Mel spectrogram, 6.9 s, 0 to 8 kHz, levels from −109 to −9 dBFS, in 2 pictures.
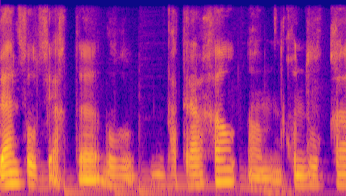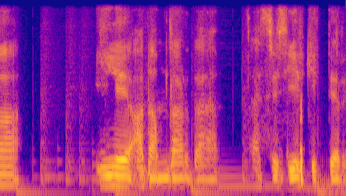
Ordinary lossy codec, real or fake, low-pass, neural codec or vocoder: none; real; 7.2 kHz; none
